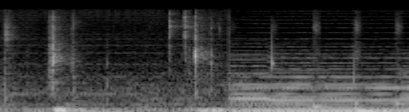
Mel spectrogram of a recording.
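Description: A few sharp computer keyboard and mouse clicks. A little over a second in, background music with held notes begins.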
